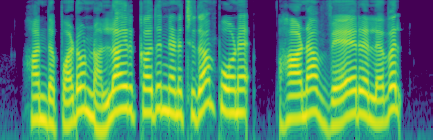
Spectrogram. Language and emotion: Tamil, surprised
